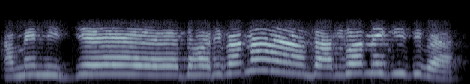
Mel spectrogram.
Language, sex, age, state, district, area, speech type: Odia, female, 45-60, Odisha, Dhenkanal, rural, conversation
